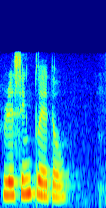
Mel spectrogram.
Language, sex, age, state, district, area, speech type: Manipuri, female, 18-30, Manipur, Bishnupur, rural, read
